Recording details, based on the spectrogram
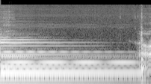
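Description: A single guitar note, fretted with the ring finger at the tenth fret of the fourth string in a riff, rings out sustained and clear, then is cut off by a brief scrape near the end.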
